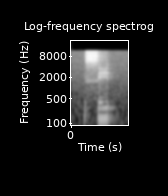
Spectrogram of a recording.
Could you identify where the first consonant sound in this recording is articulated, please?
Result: alveolar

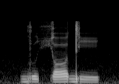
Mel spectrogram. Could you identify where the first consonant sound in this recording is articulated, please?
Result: velar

